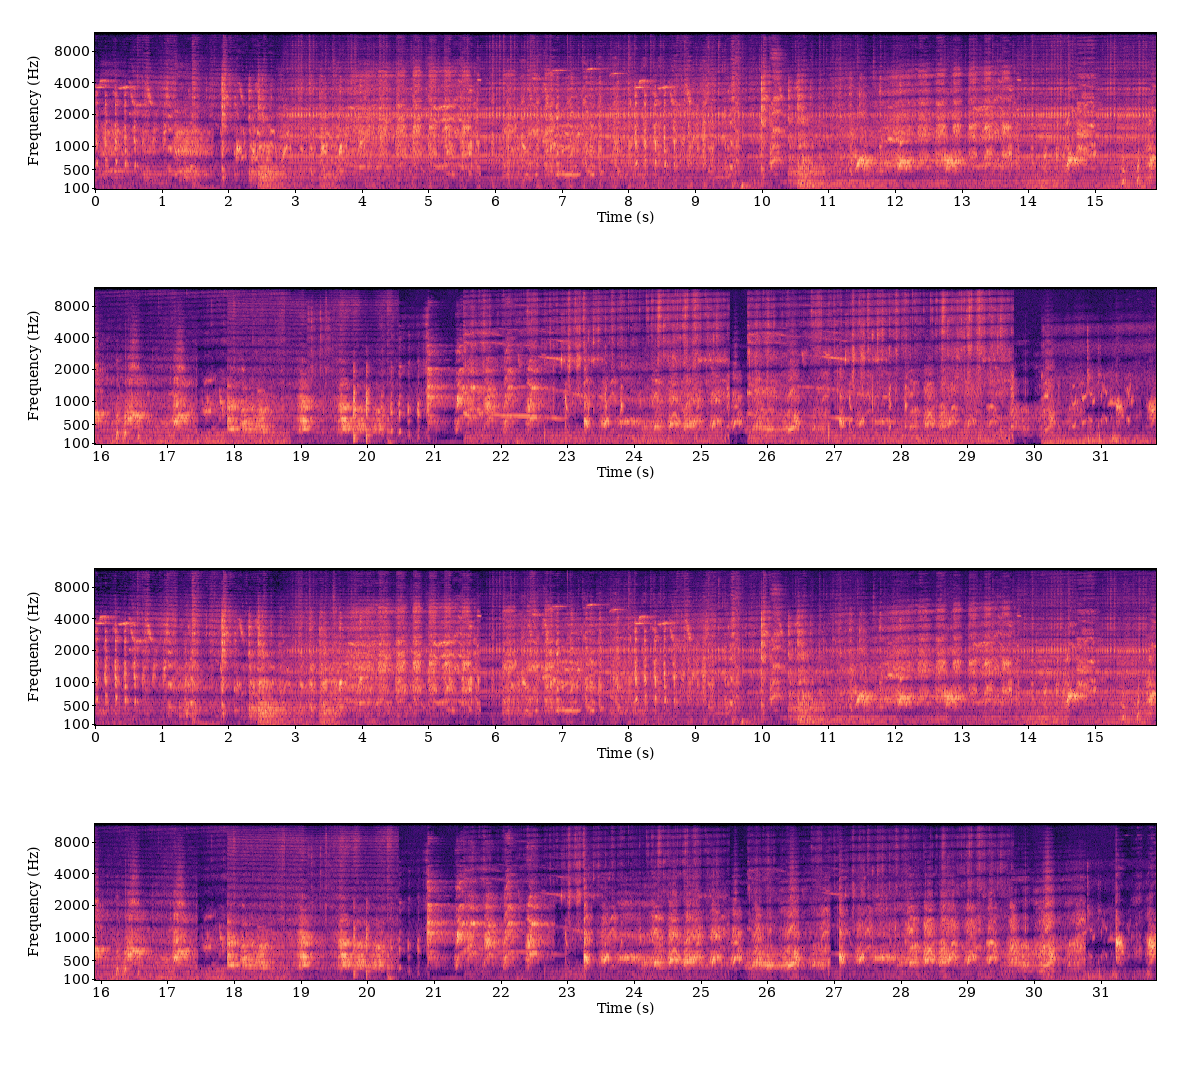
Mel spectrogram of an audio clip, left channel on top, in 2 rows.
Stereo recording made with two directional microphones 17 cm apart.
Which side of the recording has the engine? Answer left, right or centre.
left.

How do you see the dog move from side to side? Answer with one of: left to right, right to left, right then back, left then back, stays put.
left to right.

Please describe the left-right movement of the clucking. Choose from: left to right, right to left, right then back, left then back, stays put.
right to left.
